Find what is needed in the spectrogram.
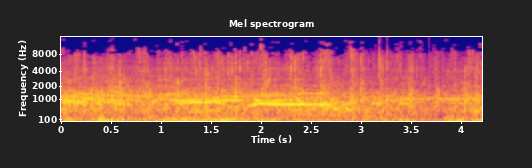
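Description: Players and spectators shouting and calling out across a field hockey pitch, including a few drawn-out shouts, one falling off in pitch near the end. Scattered sharp clicks and a low rumble run underneath.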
